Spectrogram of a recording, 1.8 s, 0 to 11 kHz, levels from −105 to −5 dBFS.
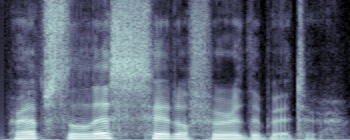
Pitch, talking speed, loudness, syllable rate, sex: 150 Hz, 275 wpm, -17 LUFS, 6.1 syllables/s, male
